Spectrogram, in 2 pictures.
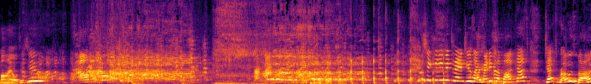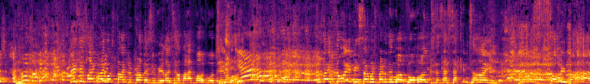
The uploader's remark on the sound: This was such a fun and special live recording, recorded at the lovely Monkey Barrel right towards the end of last year's festival.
